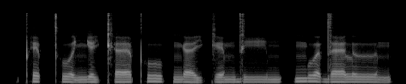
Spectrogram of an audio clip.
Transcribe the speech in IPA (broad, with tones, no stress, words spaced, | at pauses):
pʰe˥˨p̚t̪ʰu˧˩ə̯ɲe˧˩jkʰɛː˧˥ pʰuː˥˨k̚ ŋɛː˧˩jke˧˥mdiː˧m | mu˥˨ə̯ dɛː˧lɯː˧˩n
